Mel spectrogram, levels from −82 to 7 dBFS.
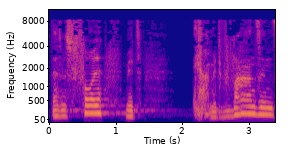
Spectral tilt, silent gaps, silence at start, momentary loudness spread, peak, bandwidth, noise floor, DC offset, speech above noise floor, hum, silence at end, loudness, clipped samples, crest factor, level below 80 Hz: -5 dB/octave; none; 0.05 s; 12 LU; -10 dBFS; 8.8 kHz; -59 dBFS; under 0.1%; 32 dB; none; 0 s; -26 LUFS; under 0.1%; 16 dB; -68 dBFS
